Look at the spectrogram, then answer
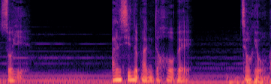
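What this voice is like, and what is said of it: Firm, forceful voice. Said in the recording (Chinese): “用坚定有力的声音说”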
